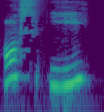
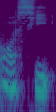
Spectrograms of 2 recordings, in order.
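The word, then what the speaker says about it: 옷이: atas menggantikan yang ya Jadi bukan dibaca oski kan salah ya bukan di I hope I bukan Tapi bacanya Bagaimana ya bacanya autis baca Osi contoh selanjutnya yaitu adalah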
